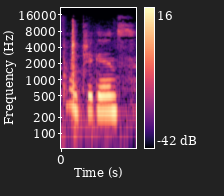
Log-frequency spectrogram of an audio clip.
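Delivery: high coaxing call; coaxing chickens. Real, not acted. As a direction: coax them along brightly.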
